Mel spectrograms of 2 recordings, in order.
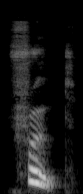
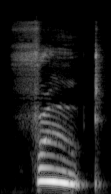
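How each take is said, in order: First: The vowel has a natural, everyday length. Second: The vowel is drawn out in an exaggerated way. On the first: "More naturally" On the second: "Two dots means it's a long sound, so it's ooh"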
